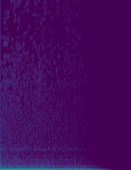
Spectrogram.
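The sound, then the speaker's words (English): A car engine rumbles low and steady, idling while crawling through slow city traffic in a short queue at traffic lights, then fades out abruptly after about a second and a half. No voices. “Sorry, it's just so slow. I hate driving in the city.”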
